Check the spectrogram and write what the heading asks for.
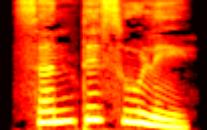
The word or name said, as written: ಸಂತೆಸೂಳೆ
